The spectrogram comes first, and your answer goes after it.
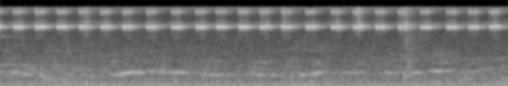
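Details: Evenly spaced, sharp cricket chirps, around two per second over five seconds, sounding bright and insistent above a low steady hum.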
